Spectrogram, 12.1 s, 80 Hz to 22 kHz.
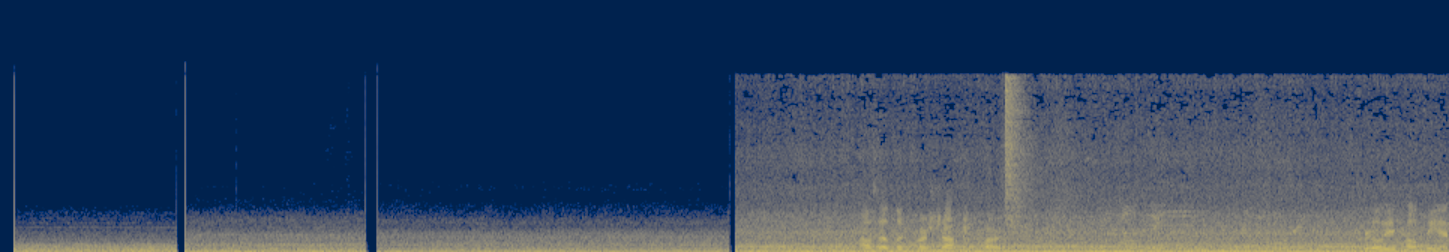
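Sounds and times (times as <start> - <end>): road and wind rumble of car: 0.1 - 12.0.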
